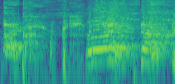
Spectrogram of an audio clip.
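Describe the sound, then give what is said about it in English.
A series of loud coughs in quick succession during a public Twitter Space call, harsh and raspy, with a longer hacking cough in the middle and no talking around them. “Could you try not to cough on that?”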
